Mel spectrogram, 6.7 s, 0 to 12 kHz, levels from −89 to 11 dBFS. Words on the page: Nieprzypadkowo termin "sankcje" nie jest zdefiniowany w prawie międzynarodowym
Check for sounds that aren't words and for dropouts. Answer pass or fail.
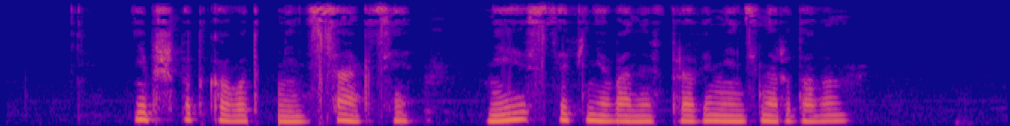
fail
